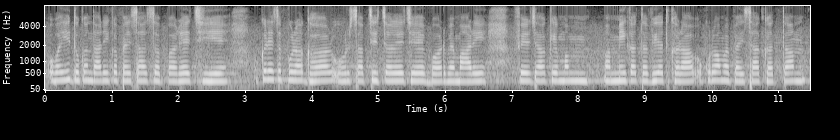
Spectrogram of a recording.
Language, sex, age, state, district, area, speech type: Maithili, female, 18-30, Bihar, Purnia, rural, spontaneous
